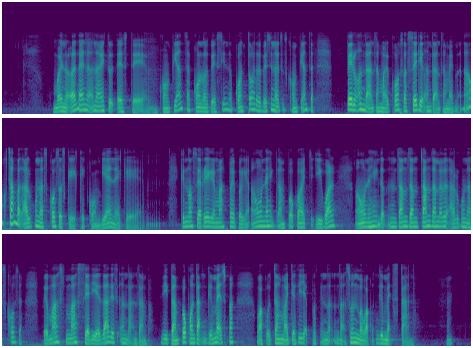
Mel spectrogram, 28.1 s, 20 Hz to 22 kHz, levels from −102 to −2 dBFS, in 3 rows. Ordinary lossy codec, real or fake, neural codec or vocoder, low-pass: none; real; none; 7.2 kHz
